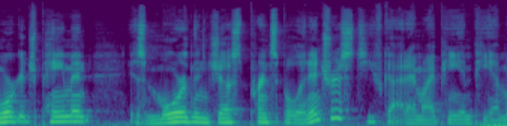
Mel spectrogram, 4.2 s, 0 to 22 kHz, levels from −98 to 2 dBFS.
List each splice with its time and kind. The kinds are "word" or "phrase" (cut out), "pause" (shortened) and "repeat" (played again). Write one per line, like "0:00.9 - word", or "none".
none

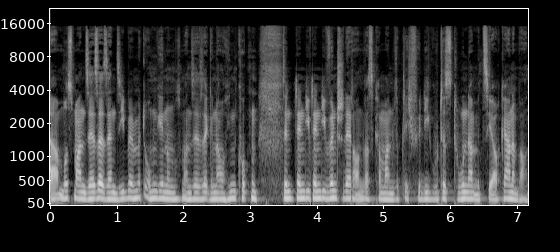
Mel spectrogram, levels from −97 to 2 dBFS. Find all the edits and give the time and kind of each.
0:03.5 - word
0:03.9 - repeat
0:04.5 - word

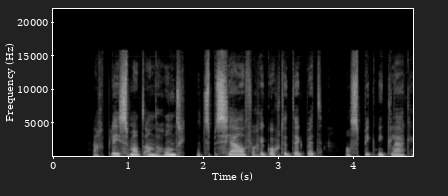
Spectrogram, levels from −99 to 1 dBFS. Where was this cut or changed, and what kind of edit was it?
0:01.7 - word
0:02.7 - word

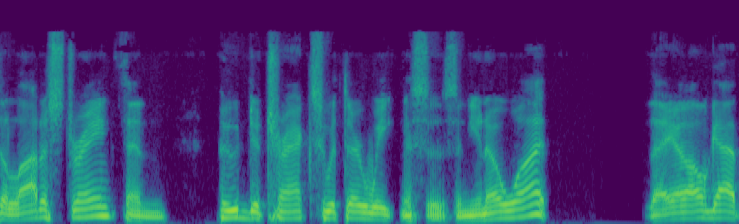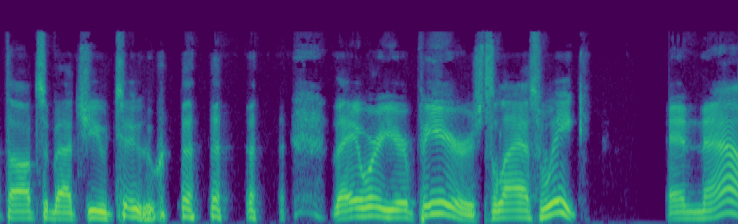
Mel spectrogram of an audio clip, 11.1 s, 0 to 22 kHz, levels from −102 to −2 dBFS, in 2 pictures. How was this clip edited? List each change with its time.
0:09.2 - word

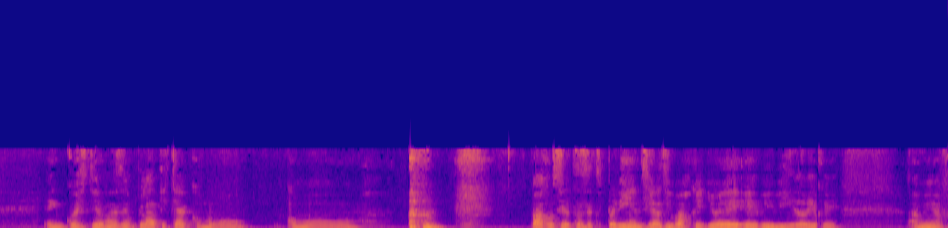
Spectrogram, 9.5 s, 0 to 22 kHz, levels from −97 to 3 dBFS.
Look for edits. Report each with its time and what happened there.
0:06.9 - word
0:08.2 - phrase

